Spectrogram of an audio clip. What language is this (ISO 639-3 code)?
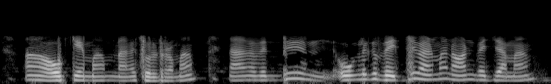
tam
